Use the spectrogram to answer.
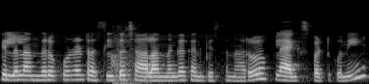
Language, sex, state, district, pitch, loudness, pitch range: Telugu, female, Andhra Pradesh, Sri Satya Sai, 200 Hz, -20 LUFS, 180-210 Hz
